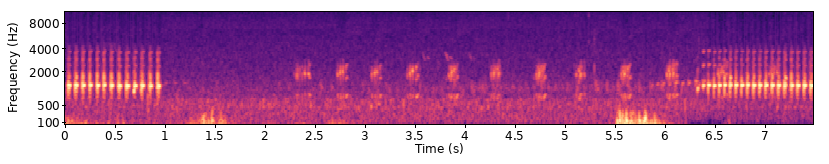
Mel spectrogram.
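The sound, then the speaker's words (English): A Yosemite toad in the Sierra Nevada woods gives a fast, buzzing trill, then a slower series of short evenly spaced chirps, and then another long trill. The calls are clear, with no talking. “And this is what the Yosemite toad sounds like.”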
